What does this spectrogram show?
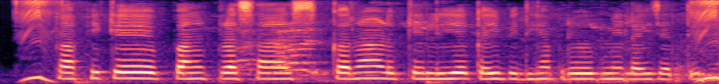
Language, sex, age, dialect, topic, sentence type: Hindi, female, 18-24, Awadhi Bundeli, agriculture, statement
